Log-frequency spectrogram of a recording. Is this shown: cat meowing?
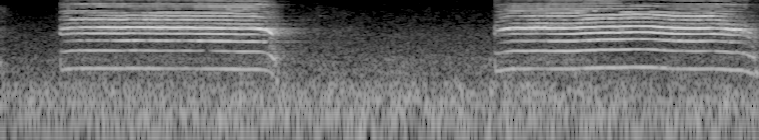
yes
